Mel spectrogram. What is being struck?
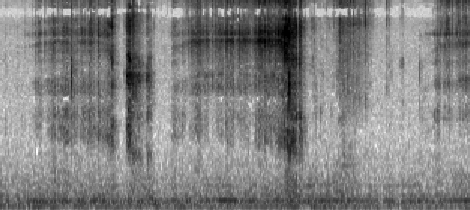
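Bar of soap scraped with a knife blade.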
